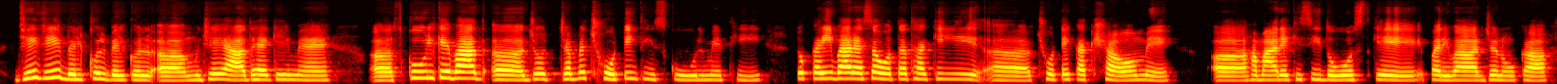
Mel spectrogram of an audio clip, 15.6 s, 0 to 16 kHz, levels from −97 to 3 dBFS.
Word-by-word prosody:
जी, 265 +10 0
जी, 290 +3 +1
बिल्कुल, 225 +3 +2
बिल्कुल। 200 -1 0
अ, 180 0 +2
मुझे 200 +4 0
याद 200 -2 +3
है 210 -1 +3
कि 215 0 -3
मैं 195 -2 -3 0.4
अ, 180 +1 +2
स्कूल 285 +10 -2
के 290 +1 +3
बाद 270 -1 +7
अ, 205 -2 +2
जो 235 0 +2 0.2
जब 240 +1 0
मैं 270 - +1
छोटी 255 +1 -1
थी, 235 -2 -7
स्कूल 205 -3 -6
में 200 -1 -6
थी, 200 -1 -14 0.3
तो 255 - +4
कई 255 +1 +4
बार 260 0 +7
ऐसा 250 +2 +1
होता 235 0 0
था 240 -2 +1
कि 235 -2 -6
अ, 185 -2 -3
छोटे 220 -2 -3
कक्षाओं 205 -2 0
में 185 -4 -6 0.4
अ, 180 0 +2
हमारे 205 0 +1
किसी 220 +1 -9
दोस्त 200 0 -1
के 210 -1 +2 0.4
परिवारजनों 190 -1 0
का 180 -1 +2
205 Hz, 160 wpm, -22 LUFS, 195-235 Hz, 0.4 s, बाद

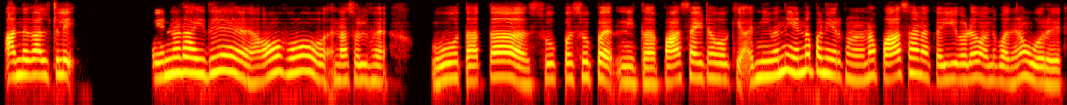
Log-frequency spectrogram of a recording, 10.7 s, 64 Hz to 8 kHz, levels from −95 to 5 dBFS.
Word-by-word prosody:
அந்த 255 +2 +1
காலத்திலே, 255 0 +2 0.9
"என்னடா 285 +3 +3
இது! 280 +4 -2 0.5
ஓஹோ!" 285 -1 +1 0.4
நான் 205 +1 0
சொல்வேன். 200 -2 -5 0.5
ஓ! - - -2 0.3
தாத்தா 195 +3 +1 0.4
சூப்பர்! 215 +1 -6
சூப்பர்! 225 -4 +1
நீ 190 - -5
த - - +1 0.2
பாஸ் 200 +5 +3
ஆயிட்டா 225 0 -1
ஓகே. 210 - -8 0.2
நீ 240 - -1
வந்து 295 +5 +1
என்ன 310 +4 +2
பண்ணியிருக்கணுனா, 240 -5 -1
"பாஸான 255 +3 +4
கையோட 210 +1 -3
வந்து 200 -1 -6
பாத்தீங்கன்னா, 195 +6 -2
ஒரு 180 -2 -2
230 Hz, 140 wpm, -22 LUFS, 205-260 Hz, 0.9 s, பாஸான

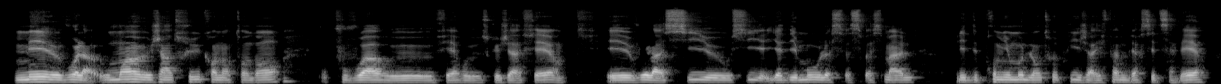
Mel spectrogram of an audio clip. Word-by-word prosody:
mais 115 +3 +6
heu, 110 - +6
voilà, 110 0 +3
au 105 - -2
moins, 120 +2 +5
heu, 110 - +3
j'ai 110 +2 -2
un 110 0 +1
truc 115 +2 -6
en 110 - 0
entendant 105 +2 -3 0.4
pour - - -20
pouvoir, 105 -1 +2
heu, 95 -1 0
faire, 100 +1 -4
heu, 95 -1 -4
ce 95 - -14
que 100 - -3
j'ai - - -3
à 90 - -2
faire. 105 -1 -1 0.4
Et 105 +1 +4
voilà, 105 0 +4
si 110 0 -2
heu, 105 -1 +2
aussi 100 +1 -5
il - - -4
y - - 0
a - - -2
il - - -6
y 105 - +4
a - - +1
des 105 +1 0
mo 110 +1 +1
là 110 -1 +2
ça 105 0 -9
se - - -7
passe 100 0 -9
mal. 105 0 -2 0.4
Les 105 - -1
2 105 +1 -7
1res 110 -2 0
mois 110 0 +2
de 105 - -2
l'entreprise, 105 0 -4
j'arrive 100 -2 -2
pas 110 - -3
à - - -2
me 105 -1 -3
verser 100 0 -5
de - - -14
salaire. 105 +3 0
105 Hz, 255 wpm, -23 LUFS, 100-110 Hz, 0.4 s, mais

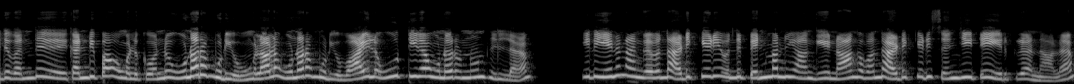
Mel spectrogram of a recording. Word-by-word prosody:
இது 295 +4 -2
வந்து 295 +7 -3 0.3
கண்டிப்பா 310 +7 +2
உங்களுக்கு 250 -5 -5
வந்து 295 +5 -2
உணர 390 +6 +6
முடியும். 250 -10 -2
உங்களால 265 - +3 0.2
உணர 355 +5 +2
முடியும் 225 -8 -6
வாயில 325 +7 +5
ஊத்தி 390 -1 -2
தான் 375 -2 +2
உணரணுனு 315 +2 -2
இல்ல. 215 -5 -7 0.7
இது 355 +1 -1
ஏனா, 365 +4 +3
நாங்க 330 -5 0
வந்து 315 +2 -1
அடிக்கடி 370 +7 +2
வந்து 320 +2 -2
பெண்மணியாகிய 295 -4 0
நாங்க 310 +5 +1
வந்து 325 +3 -2
அடிக்கடி 330 +5 -3
செஞ்சிட்டே 325 +4 +1
இருக்கறனால 235 -10 -8
310 Hz, 150 wpm, -23 LUFS, 265-345 Hz, 0.7 s, உணர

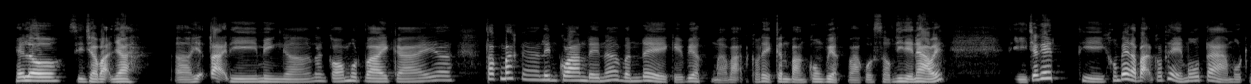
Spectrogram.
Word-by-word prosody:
Hello, 170 0 +7
xin 130 -6 -6
chào 125 0 +2
bạn 125 - +4
nha. 130 -1 +3 0.4
Ờ, 110 +1 -4
hiện 130 - -4
tại - - +4
thì 130 -1 -2
mình, 130 -2 -4
à, 120 +2 -6
đang 160 -1 -8
có 140 -1 0
một 175 +1 -3
vài 140 -2 +4
cái, 135 +3 -3
a, 195 0 -4 0.3
thắc 250 +1 0
mắc, 280 +1 +1
a, 215 -3 -7
liên 210 -1 -2
quan 190 -2 +4
đến, 155 -1 -2
a, 195 +3 -2
vấn 160 -5 -5
đề 155 -8 +1
cái 110 - -7
việc 145 +2 -3
mà 100 -2 -9
bạn 110 -1 -5
có - - -11
thể 145 -3 -1
cân 125 +1 -3
bằng 110 -2 -2
công 125 0 -4
việc 120 -4 0
và 105 -1 -6
cuộc 110 +2 -9
sống 110 +1 -8
như 140 - -1
thế 125 - +3
nào 135 -2 +6
ấy. - - +4 0.7
Thì 115 -1 -7
trước 215 - +2
hết 285 +1 +4 0.2
thì 135 -8 -5
không 190 +9 -8
biết 245 - +6
là 205 - +4
bạn 170 - +3
có 185 - -7
thể 155 - -2
mô 165 +5 -3
tả 175 - 0
1 115 +2 -11
140 Hz, 270 wpm, -23 LUFS, 125-180 Hz, 0.7 s, Hello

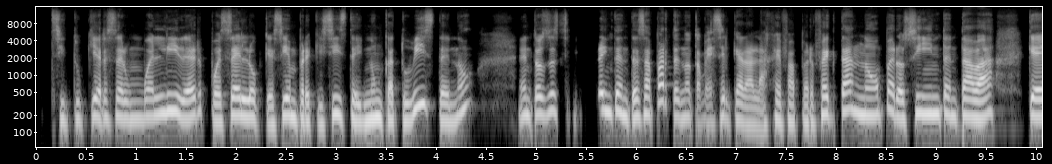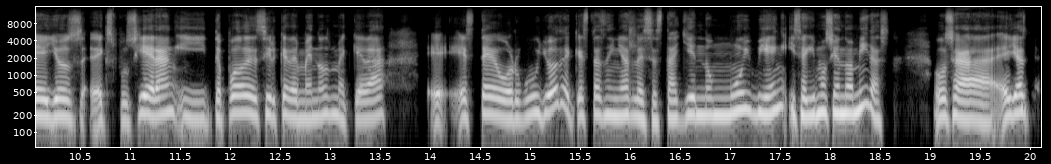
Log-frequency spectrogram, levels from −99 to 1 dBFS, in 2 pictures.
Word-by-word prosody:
si 165 - -7
tú 165 +1 -10
quieres 180 0 -1
ser 180 0 0
un 175 0 -4
buen 190 +3 0
líder, 220 -2 +3
pues, 155 -2 -1
sé 200 +4 +3
lo 185 -2 +3
que 140 - -3
siempre 175 -3 +1
quisiste 165 +4 -2
y 155 - 0
nunca 170 +2 +2
tuviste", 275 - +1
¿no? 250 - -4 0.4
Entonces, 205 +4 -1 0.4
intenté 225 -6 +2
esa 205 +3 0
parte, 330 - 0
no 185 +1 -5
te - - -7
voy 145 - -7
a - - -5
decir 165 +3 -6
que 170 - -2
era 140 -3 +1
la 130 - -5
jefa 155 +1 -4
perfecta, 210 - 0
no, 200 -2 +1
pero, 230 -9 +2
sí 215 +5 -1
intentaba 200 -2 +3 0.3
que 190 -1 +5
ellos 185 -2 +1
expusieran, 195 +8 +1
y 170 -3 -6
te 180 - -2
puedo 215 +6 0
decir 205 -3 0
que 210 - -1
de 180 - 0
menos 180 +4 -4
me 190 -7 -5
queda, 175 +5 -3 0.4
eh, 475 0 -2
este 210 - -2
orgullo 190 +7 +1
de 300 - -4
que 195 - -3
estas 205 +1 -5
niñas 200 0 0
les 175 -5 -2
está 160 +3 -3
yendo 200 +3 0
muy 215 +5 +2
bien, 215 +4 +1
y 215 - -3
seguimos 200 +3 +2
siendo 215 -1 +4
amigas. 220 - 0 0.4
O 185 - +1
sea, 170 -5 +3
ellas 215 +5 +3
190 Hz, 195 wpm, -21 LUFS, 175-210 Hz, 0.4 s, que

